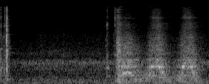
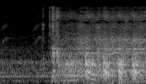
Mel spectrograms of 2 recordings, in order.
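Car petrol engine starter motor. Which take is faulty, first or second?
first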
